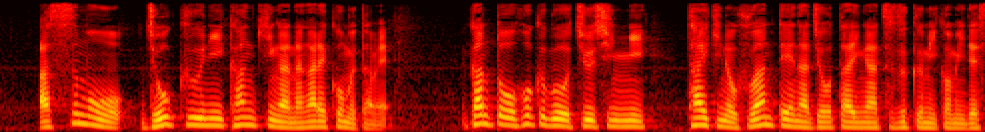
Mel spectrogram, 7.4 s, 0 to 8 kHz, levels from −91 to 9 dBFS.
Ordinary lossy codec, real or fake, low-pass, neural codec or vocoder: none; real; 7.2 kHz; none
